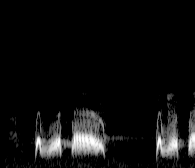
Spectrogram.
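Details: Deep-voiced 'thổ' style spotted dove used as a lure gives a mellow double note and a long sustained coo. A second phrase starts soon after, and the clip cuts off as it repeats.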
